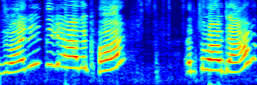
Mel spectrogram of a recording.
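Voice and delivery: joking she'll get out and fight the neighbors, loud and fast; joking threat. Pretend. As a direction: yell it like a playful fight challenge. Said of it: "Just kidding".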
